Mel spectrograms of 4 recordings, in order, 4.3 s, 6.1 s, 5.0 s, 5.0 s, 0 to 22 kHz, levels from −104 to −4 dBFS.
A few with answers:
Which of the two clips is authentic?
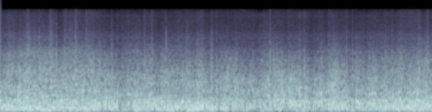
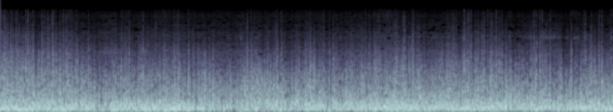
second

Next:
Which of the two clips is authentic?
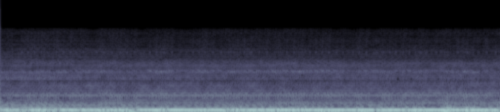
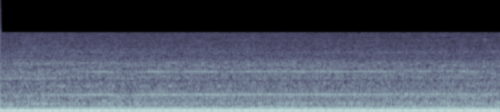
second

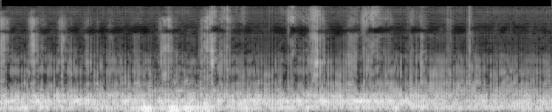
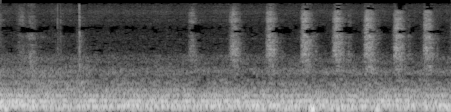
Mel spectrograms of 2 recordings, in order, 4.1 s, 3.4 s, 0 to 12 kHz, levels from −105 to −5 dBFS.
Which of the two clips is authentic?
second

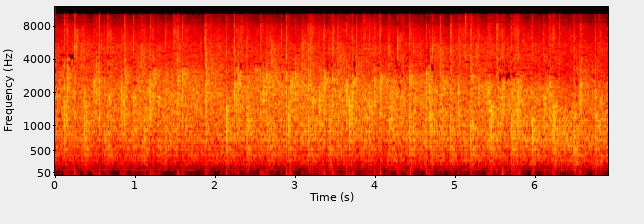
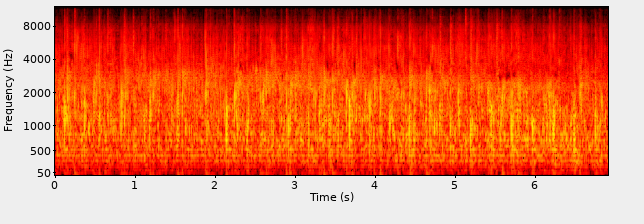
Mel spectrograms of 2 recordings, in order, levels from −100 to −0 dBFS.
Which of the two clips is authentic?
first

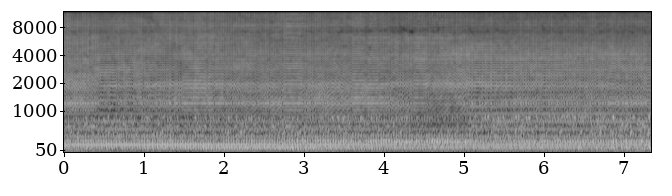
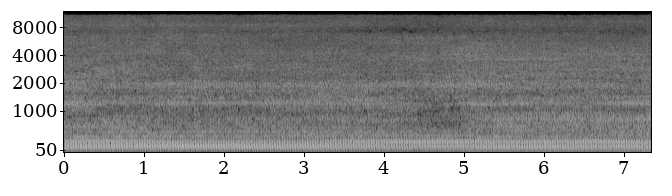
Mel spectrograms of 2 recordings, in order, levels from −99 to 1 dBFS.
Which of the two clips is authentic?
second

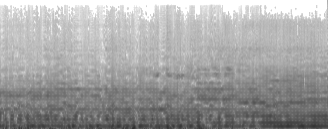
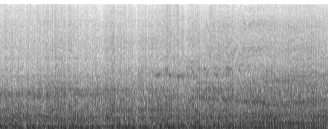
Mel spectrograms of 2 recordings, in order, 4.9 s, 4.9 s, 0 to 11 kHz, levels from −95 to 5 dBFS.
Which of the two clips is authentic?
second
